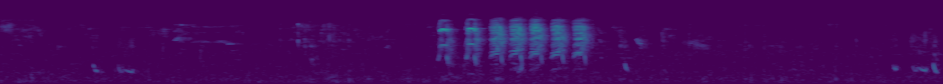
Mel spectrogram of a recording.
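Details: Quail known as batair in Pakistan, a bird prized for its kirk call in competitions; after quiet rustling comes a loud series of six harsh, evenly spaced notes over about a second and a half, with faint chirps around them.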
